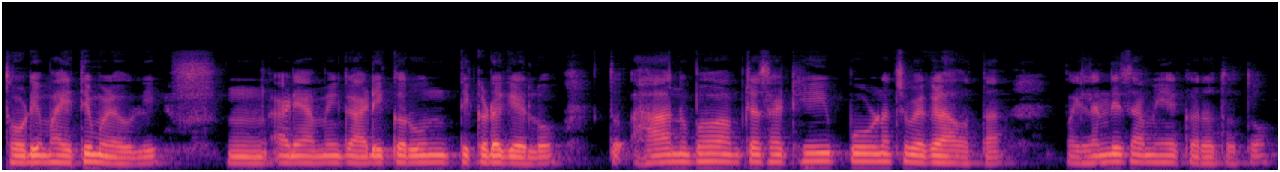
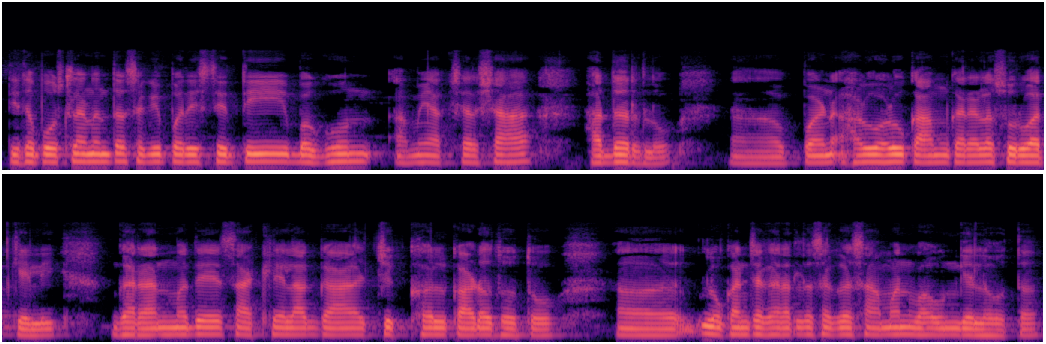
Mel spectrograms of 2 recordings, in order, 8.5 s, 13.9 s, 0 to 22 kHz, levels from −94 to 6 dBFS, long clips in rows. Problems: background sounds at intervals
